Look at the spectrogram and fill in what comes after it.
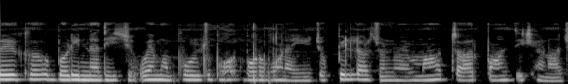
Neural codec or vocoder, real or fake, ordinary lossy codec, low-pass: none; real; none; 7.2 kHz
